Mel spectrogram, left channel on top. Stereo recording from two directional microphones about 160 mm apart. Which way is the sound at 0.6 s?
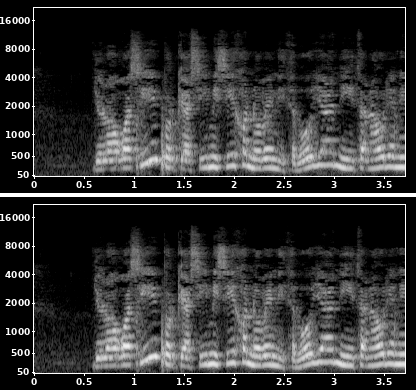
35° right (ahead or behind).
